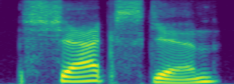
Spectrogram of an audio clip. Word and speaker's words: Schatzkin: Paul you know so we we have Paul shackin and but pronounce it properly this time who is the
